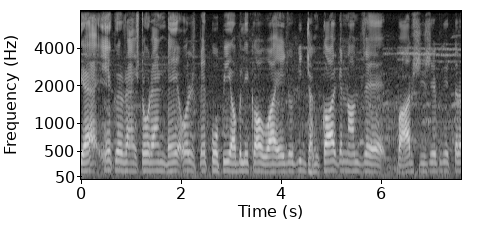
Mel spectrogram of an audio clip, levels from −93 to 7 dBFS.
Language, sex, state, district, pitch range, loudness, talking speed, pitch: Hindi, male, Haryana, Rohtak, 145-155 Hz, -18 LUFS, 165 wpm, 150 Hz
